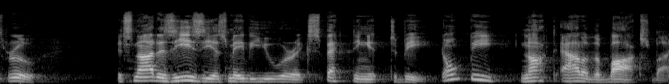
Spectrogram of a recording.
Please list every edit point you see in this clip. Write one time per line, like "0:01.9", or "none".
none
